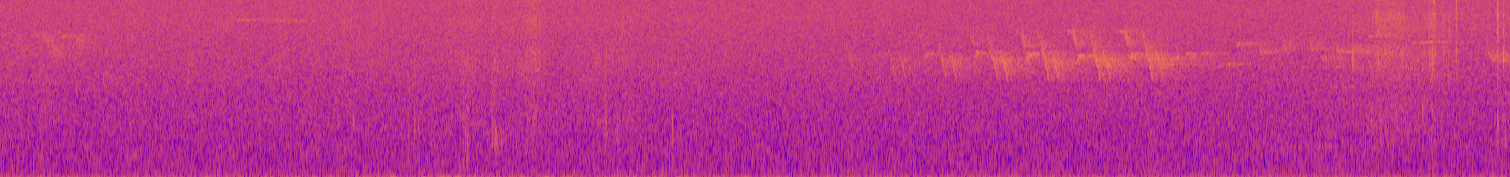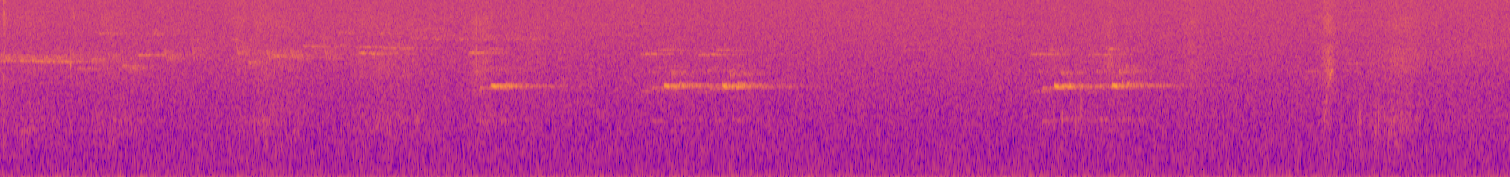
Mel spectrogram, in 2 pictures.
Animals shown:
Winter Wren (Troglodytes hiemalis)
Ovenbird (Seiurus aurocapilla)
Blue Jay (Cyanocitta cristata)

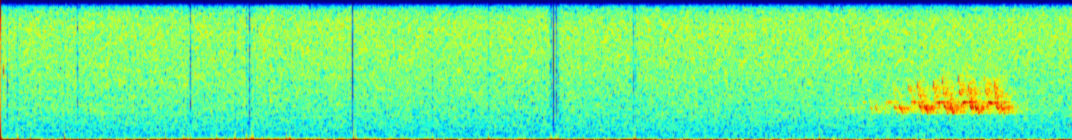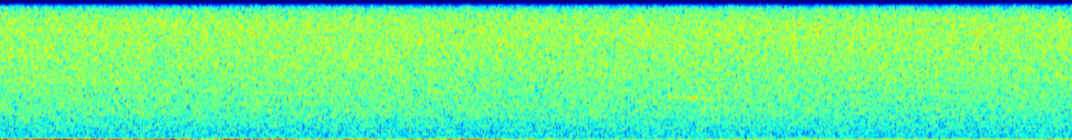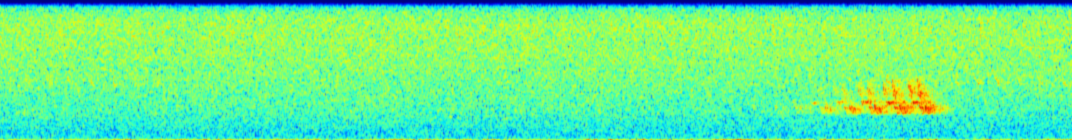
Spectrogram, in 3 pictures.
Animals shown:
Black-and-white Warbler (Mniotilta varia)
Black-throated Green Warbler (Setophaga virens)
Ovenbird (Seiurus aurocapilla)

